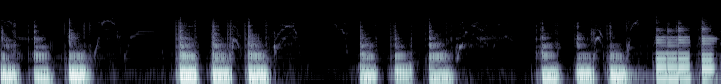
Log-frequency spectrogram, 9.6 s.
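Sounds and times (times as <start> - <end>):
phonk bass loop: 0.0 - 1.2, 2.4 - 3.7, 4.8 - 6.1, 7.2 - 9.6.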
